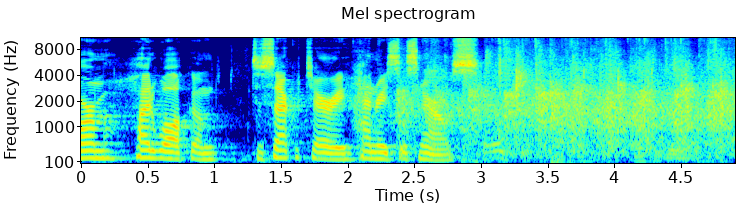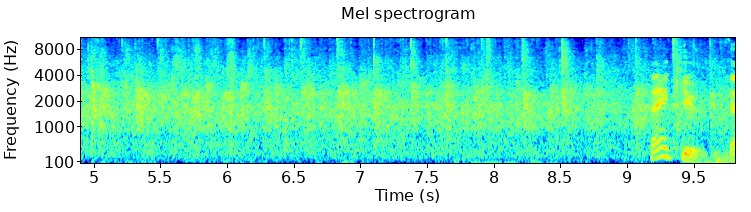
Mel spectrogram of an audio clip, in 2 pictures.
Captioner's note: applause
